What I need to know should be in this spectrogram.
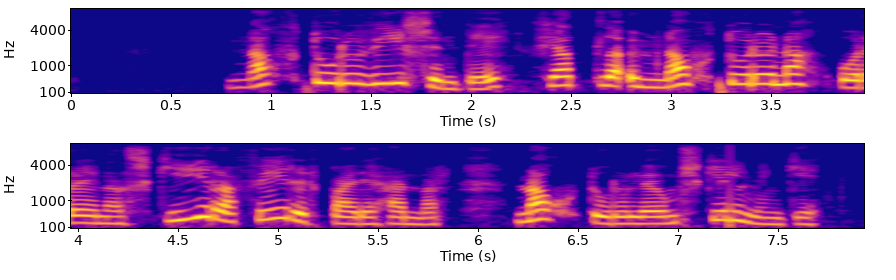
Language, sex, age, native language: Icelandic, female, 20-29, Icelandic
